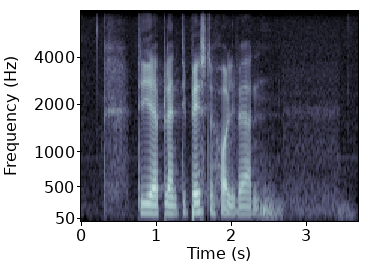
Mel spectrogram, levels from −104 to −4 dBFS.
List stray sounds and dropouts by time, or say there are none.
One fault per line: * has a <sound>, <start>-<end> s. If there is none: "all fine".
all fine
